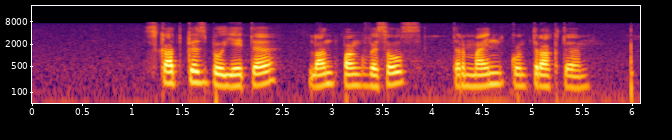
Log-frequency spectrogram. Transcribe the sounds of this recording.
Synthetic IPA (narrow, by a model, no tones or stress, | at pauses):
skɐtkəs̬bəljɛtə | lɐntbɐŋkvəsəlˠs | tərmɛjnkɔntrɐktə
